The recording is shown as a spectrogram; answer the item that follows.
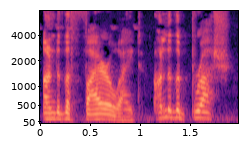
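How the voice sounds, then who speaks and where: A man giving a dramatic poetry recitation, reading in a deliberate, theatrical manner. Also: medium pitch, animated, fairly bright tone. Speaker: poetry reader, host.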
